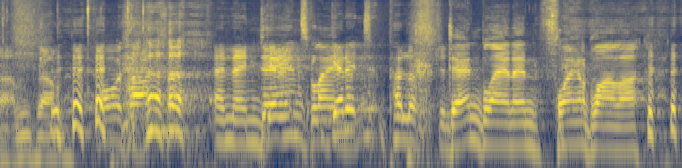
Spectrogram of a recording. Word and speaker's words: Gerrit: roughly based on Dutch in my world.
